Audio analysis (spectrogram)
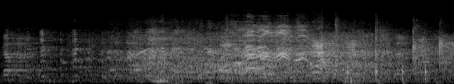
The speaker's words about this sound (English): This is Bella. Bella the guinea pig.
